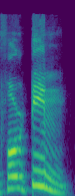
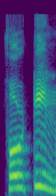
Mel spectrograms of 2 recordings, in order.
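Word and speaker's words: fourteen: 14 না কিন্তু, 40 গুলো কিন্তু অন্য কিছু হয়ে যাবো, ওটা আলাদা। 14, এনটা ক্লিয়ারলি উচ্চারণ করবেন, 14। 14।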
